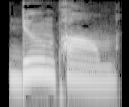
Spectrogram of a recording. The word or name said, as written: doum palm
